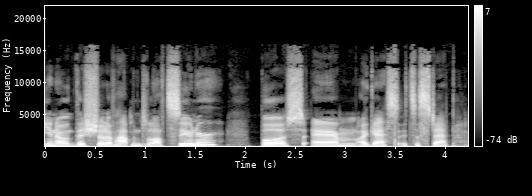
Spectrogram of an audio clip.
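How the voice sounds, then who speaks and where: A woman with an Irish accent, recorded very cleanly against a silent background. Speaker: journalist. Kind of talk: casual chat.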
